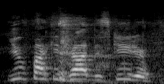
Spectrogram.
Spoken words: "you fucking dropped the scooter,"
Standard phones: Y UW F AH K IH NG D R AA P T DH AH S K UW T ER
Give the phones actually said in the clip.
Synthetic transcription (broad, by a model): Y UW F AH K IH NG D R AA T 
